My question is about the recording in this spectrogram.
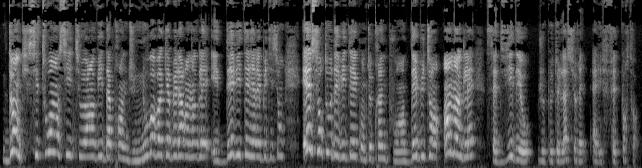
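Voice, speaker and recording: In her online English class, a French-accented teacher chats directly with the viewer and lengthens each English example word for repetition. Her high, light voice is animated and fairly bright, at a moderate pace.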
